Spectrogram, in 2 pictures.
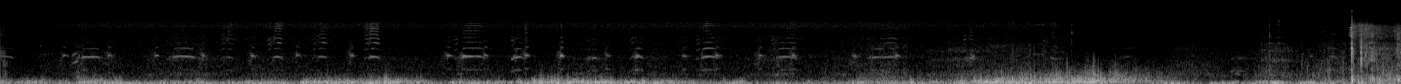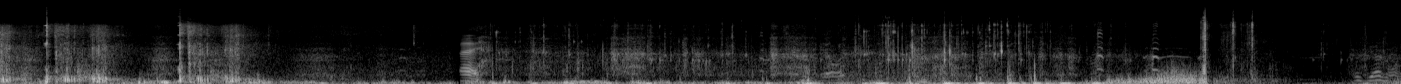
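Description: Canada goose honks, short calls repeated about twice a second for the first nine seconds or so, followed by scattered sharp knocks and rustling.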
